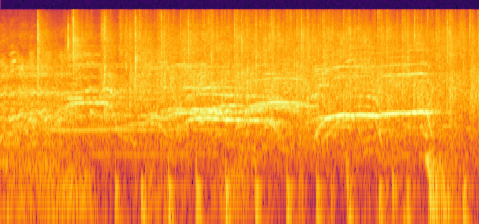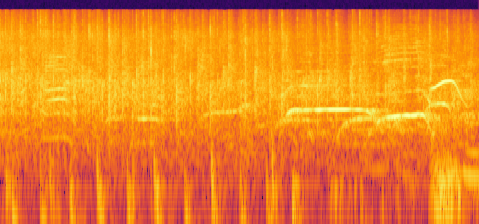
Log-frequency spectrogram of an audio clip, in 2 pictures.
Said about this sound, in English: That is the least deserved applause break I have ever gotten.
